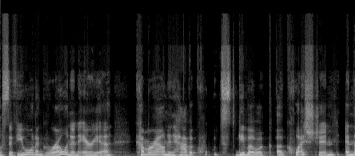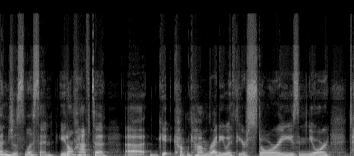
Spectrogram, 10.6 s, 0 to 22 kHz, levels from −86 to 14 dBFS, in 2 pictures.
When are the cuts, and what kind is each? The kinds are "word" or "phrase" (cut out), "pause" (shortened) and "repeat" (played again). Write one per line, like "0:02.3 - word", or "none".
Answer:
0:06.2 - pause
